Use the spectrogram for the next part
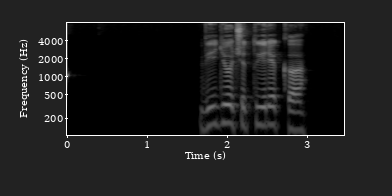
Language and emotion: Russian, neutral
